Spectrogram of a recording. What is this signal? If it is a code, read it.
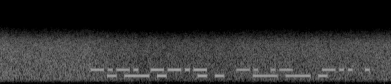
Morse code, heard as two keyed tones, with radio static. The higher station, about 28 wpm, 690 Hz: CQ NA DE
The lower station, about 14 wpm, 400 Hz: RIG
